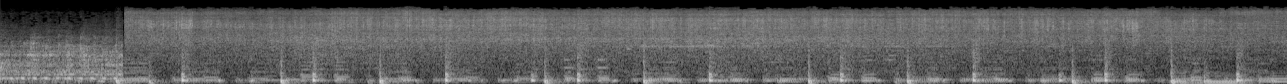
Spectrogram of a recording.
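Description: Cutting torch cutting through steel plate: a steady hiss with rapid, irregular crackling pops, starting about a second in.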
